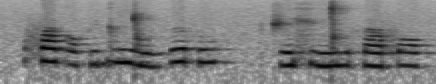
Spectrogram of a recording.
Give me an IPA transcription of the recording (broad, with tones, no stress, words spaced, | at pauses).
fa˦ɡɔ˨ ky˦ɡʲu˦ŋ͡ǀu˨ | ø˦˨θu˦ | t͡ʃe˨˦xʲø˨ŋ͡ǀi˨ θa˨fɔ˨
